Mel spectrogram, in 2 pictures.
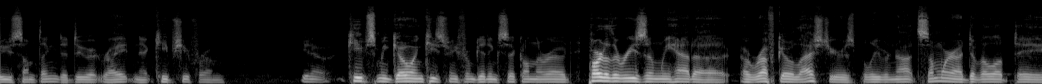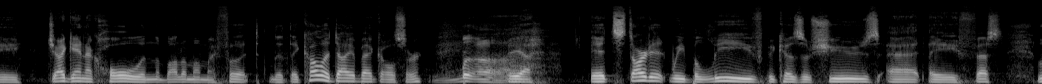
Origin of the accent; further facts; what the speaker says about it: Savannah, Georgia, United States; You know, I grew up in a town where they valued small business. I grew up in Savannah, Georgia.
